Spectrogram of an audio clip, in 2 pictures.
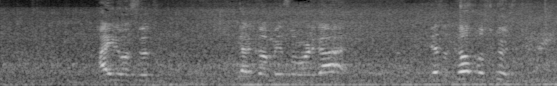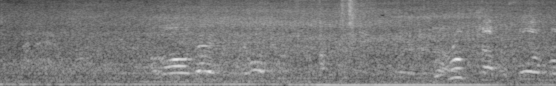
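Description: A man speaks loudly and with animation outdoors.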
